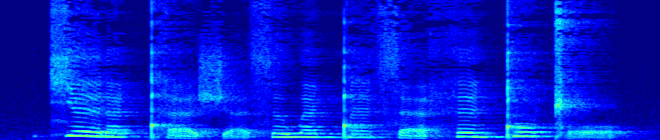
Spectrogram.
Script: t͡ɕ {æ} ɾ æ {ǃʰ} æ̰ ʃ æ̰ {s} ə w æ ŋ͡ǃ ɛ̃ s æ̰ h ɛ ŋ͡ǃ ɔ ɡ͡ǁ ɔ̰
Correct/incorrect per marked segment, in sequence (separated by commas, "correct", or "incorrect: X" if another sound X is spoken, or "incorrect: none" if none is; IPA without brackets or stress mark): incorrect: ɛ, correct, correct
